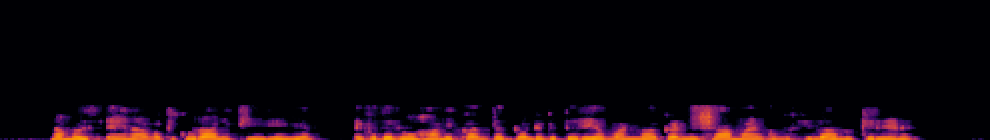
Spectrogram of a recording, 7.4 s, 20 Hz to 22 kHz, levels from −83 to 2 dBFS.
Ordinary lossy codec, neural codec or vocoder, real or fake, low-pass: AAC, 24 kbps; none; real; 5.4 kHz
